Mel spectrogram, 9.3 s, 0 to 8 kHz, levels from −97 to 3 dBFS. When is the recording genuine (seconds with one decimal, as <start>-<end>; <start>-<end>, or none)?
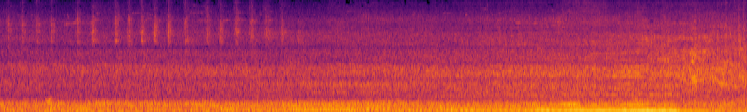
0.0-7.4; 8.1-9.3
